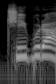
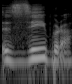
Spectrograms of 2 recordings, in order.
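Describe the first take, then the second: First: The word begins with a j sound. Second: The word begins with a buzzing z sound. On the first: The speaker calls it wrong. "g브라 아니고" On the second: The speaker calls it right. "z 발음이에요"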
